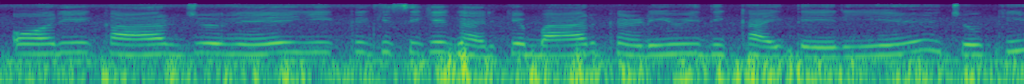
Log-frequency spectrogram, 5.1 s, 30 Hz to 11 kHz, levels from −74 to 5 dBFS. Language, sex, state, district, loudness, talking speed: Hindi, female, Haryana, Jhajjar, -20 LUFS, 220 wpm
